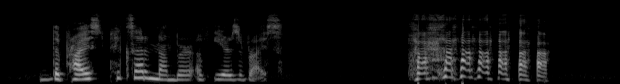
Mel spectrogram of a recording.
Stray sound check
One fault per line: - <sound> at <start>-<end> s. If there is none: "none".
- laugh at 4.1-5.5 s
